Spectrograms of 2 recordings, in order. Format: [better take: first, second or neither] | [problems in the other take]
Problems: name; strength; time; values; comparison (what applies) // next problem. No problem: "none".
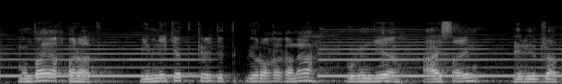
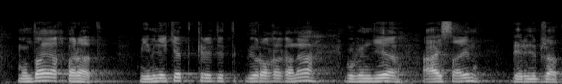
second | background sound (Wind instrument, woodwind instrument); 4 dB below the speech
